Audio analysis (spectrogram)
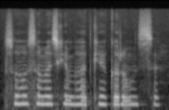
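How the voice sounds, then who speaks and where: A sneering young male boss who schemes behind others' backs, voiced by a woman narrator. High-pitched for a man, with a gravelly, mellow sound. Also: monotone, moderate pace. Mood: smug.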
